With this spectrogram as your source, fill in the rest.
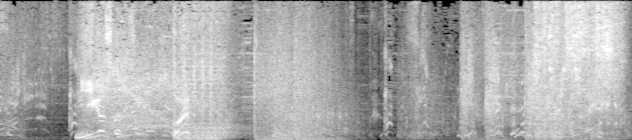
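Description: Loud blasts and whooshes of game attacks burst out in quick succession.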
